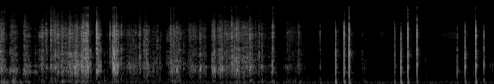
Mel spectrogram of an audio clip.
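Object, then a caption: Woven rattan bowl. Fingernails quickly scratch a hollow, dome-shaped woven rattan bowl, making a dense, bright, crackling scratch for about three seconds. The sound then thins out into sparse, sharp, dry ticks and taps that die away almost instantly, with almost no low end.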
